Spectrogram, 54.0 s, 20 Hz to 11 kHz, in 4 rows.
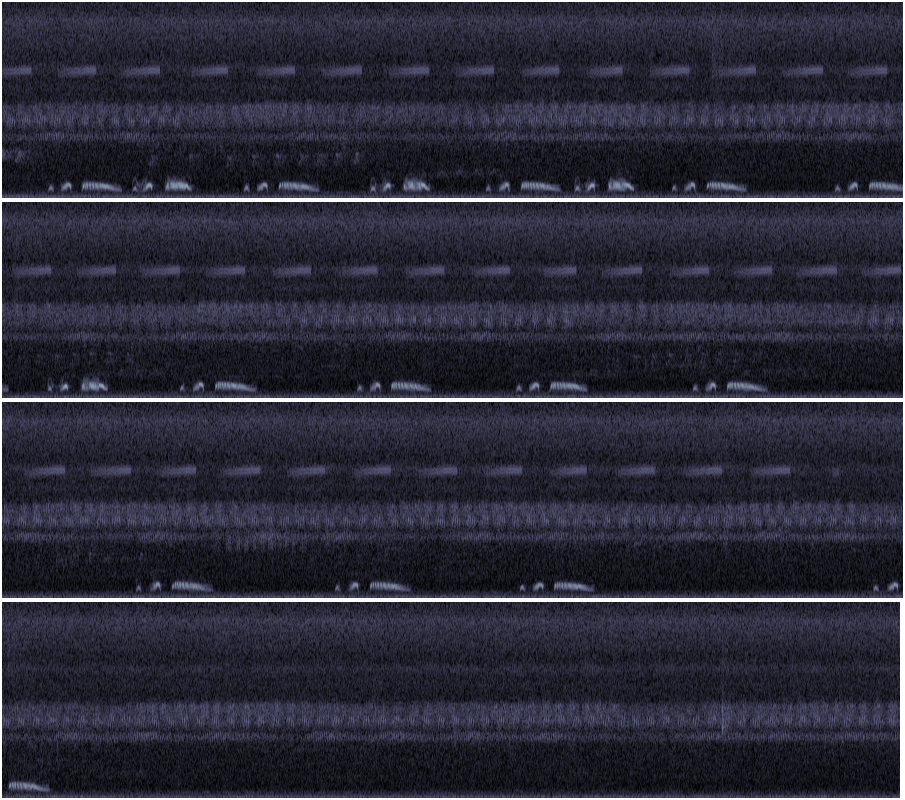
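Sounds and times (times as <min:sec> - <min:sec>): doves cooing: 0:00.0 - 0:11.4, 0:12.5 - 0:17.4, 0:18.8 - 0:20.1, 0:21.1 - 0:22.5, 0:23.8 - 0:25.1, 0:29.0 - 0:30.3, 0:32.0 - 0:33.3, 0:34.6 - 0:36.0, 0:40.1 - 0:41.4.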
